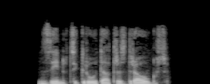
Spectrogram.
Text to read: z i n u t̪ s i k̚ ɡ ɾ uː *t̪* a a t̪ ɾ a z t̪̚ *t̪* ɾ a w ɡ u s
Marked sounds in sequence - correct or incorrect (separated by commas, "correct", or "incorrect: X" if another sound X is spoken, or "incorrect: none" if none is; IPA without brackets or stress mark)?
correct, incorrect: d̪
